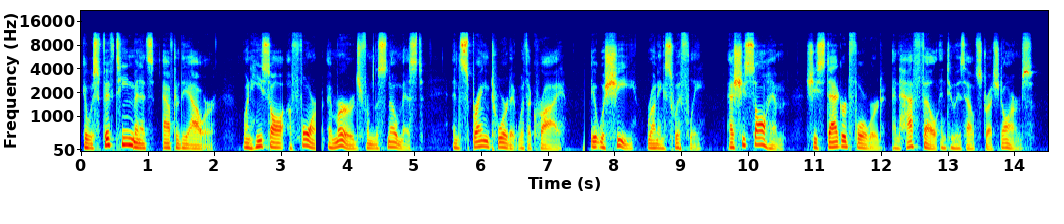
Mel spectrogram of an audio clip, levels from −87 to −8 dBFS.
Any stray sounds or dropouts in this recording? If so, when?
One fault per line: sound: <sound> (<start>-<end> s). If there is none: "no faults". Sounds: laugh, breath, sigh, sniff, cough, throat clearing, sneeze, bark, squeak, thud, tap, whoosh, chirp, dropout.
sound: dropout (3.5-3.6 s)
